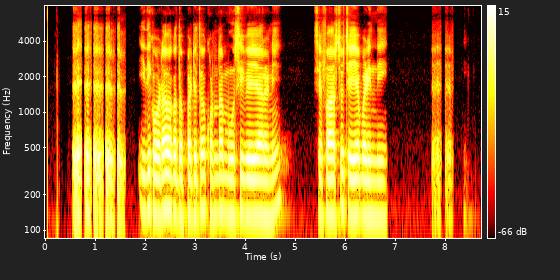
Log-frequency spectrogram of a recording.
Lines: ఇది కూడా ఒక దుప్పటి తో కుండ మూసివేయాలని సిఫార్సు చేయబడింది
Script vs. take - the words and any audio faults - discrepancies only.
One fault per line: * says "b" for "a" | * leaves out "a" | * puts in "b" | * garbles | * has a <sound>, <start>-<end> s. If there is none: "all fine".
* has a laugh, 0.6-1.6 s
* has a laugh, 7.7-8.2 s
